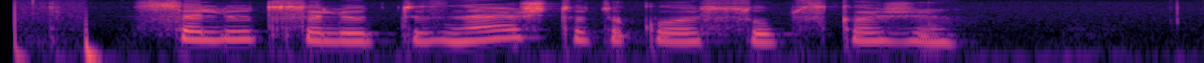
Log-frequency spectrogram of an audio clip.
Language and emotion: Russian, neutral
